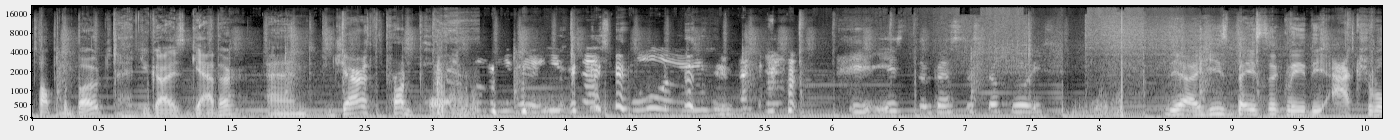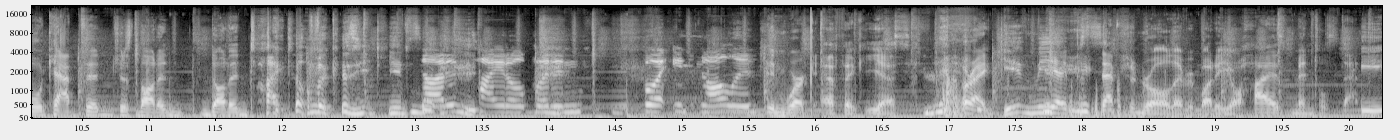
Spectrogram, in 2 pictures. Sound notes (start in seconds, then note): 2.9 laughter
